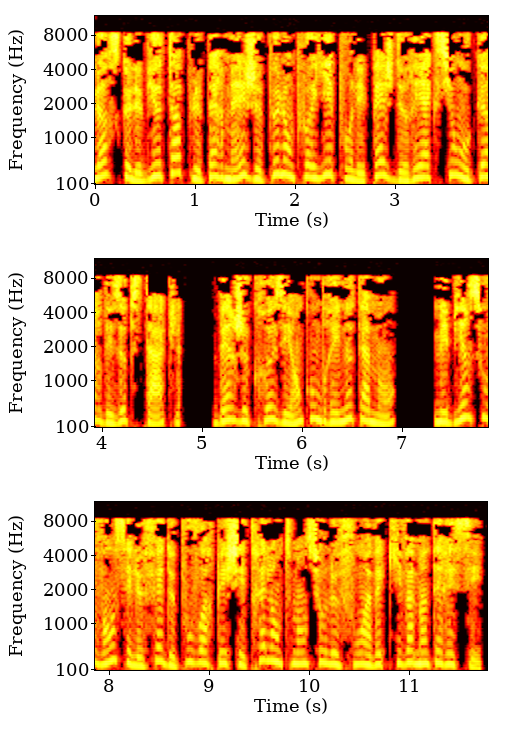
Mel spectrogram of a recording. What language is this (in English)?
French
